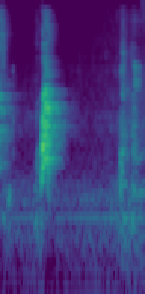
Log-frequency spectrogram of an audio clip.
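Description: A small dog lets out a single sharp bark, followed by a softer second yip, against a quiet background.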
